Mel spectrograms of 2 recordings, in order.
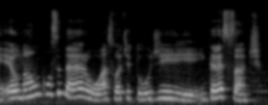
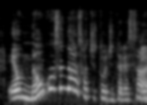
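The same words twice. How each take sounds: First: It is said in a calm tone. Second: It is said in an angry tone.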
